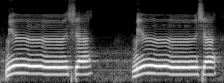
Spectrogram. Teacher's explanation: Ada gunnahnya, tahan 2 harokat gunnah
